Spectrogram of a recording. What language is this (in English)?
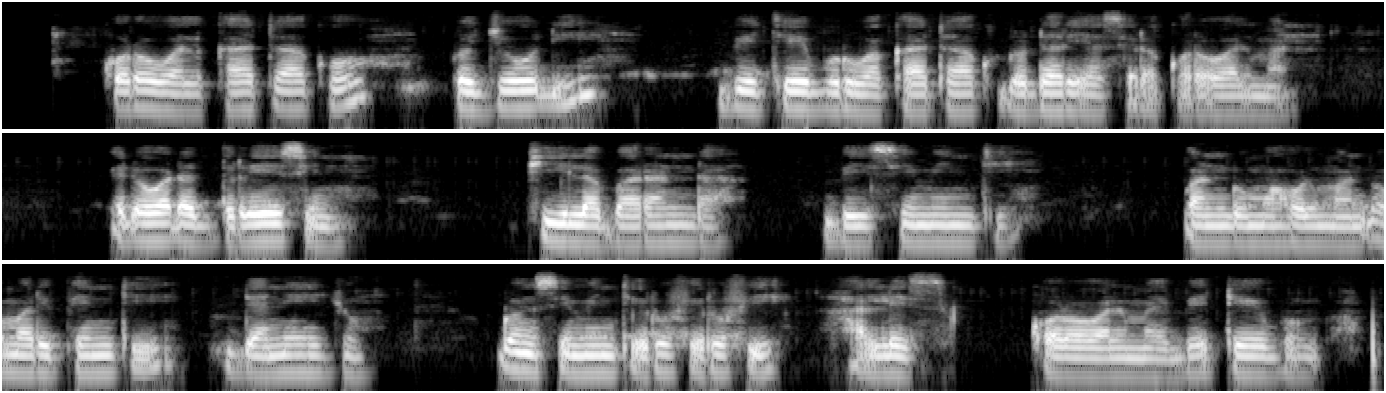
Fula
